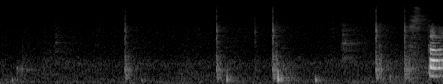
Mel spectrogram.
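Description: Marker pen tapping and clicking against a whiteboard while a word is written, about seven short, sharp taps spread irregularly over the last three seconds.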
